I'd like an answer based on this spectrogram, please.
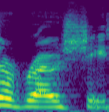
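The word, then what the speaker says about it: Zojirushi: Is that how you pronounce it? It's Zeroshi.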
